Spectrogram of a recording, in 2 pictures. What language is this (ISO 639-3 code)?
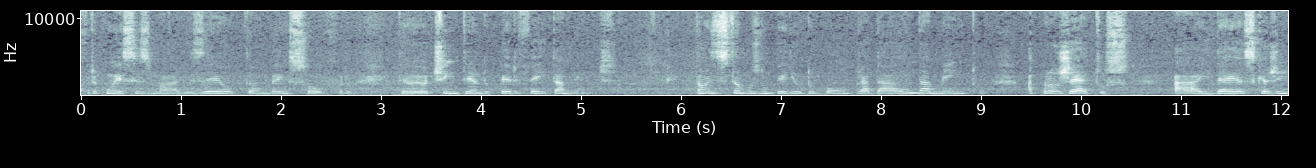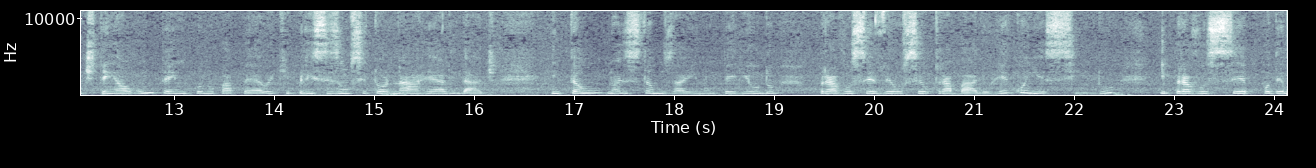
por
